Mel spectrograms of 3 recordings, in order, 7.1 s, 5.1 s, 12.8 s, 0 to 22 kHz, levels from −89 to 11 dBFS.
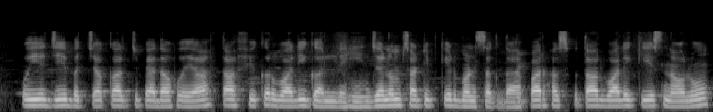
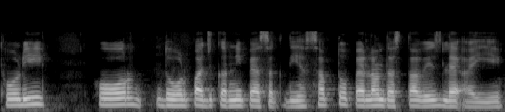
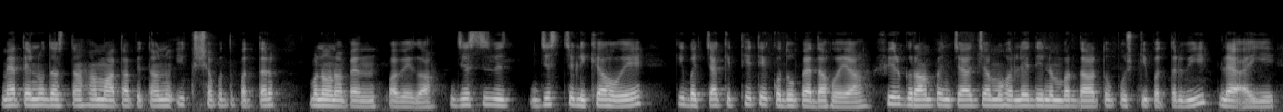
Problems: none marked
